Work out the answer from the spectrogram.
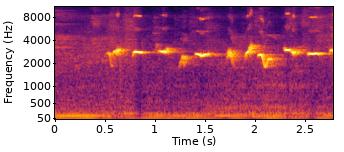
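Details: Pekin robin (Leiothrix lutea), a bird from China once popular in Indonesia, singing a quick run of clear whistled notes, each note rising and dipping, delivered in an even series of about ten phrases in under three seconds over a faint low hum.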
